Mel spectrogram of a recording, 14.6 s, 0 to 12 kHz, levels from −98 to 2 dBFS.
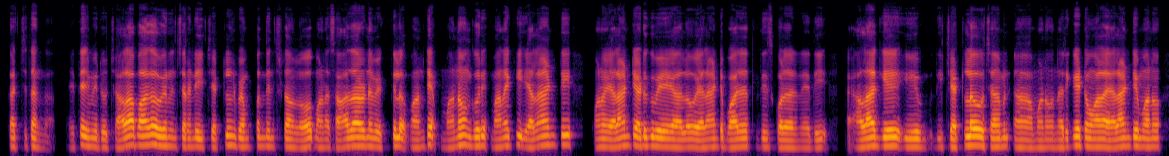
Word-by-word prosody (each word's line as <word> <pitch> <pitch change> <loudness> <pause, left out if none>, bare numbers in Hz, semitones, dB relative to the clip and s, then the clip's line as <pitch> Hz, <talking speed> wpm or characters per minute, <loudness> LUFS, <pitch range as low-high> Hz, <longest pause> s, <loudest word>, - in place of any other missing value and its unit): ఖచ్చితంగా. 140 -5 -7 0.3
అయితే 125 +7 -2
మీరు 135 -2 -5
చాలా 125 - +4
బాగా 165 +2 +5
వివరించారండి. 140 -2 -2
ఈ 135 - -16
చెట్లను 155 +4 -4
పెంపొందించడంలో 140 -2 -4 0.2
మన 130 0 -7
సాధారణ 150 +4 +3
వ్యక్తులు 135 +3 -1 0.2
అంటే, 140 +6 0 0.2
మనం 160 +6 +1
గురి 155 +1 +2
మనకి 150 +3 -2
ఎలాంటి 165 +4 -1 0.4
మనం 135 +1 -2
ఎలాంటి 155 +4 0
అడుగు 150 +1 0
వేయాలో, 130 -2 +2 0.2
ఎలాంటి 135 +2 -3
బాధ్యతలు 135 +1 0
తీసుకోవాలనేది 125 -1 -4 0.5
అలాగే 145 +2 +5 0.2
ఈ - - -1 0.4
ఈ - - -12
చెట్లు 140 +4 +5 0.2
చనిమి 140 +1 0
ఆహ్, 125 -1 -2
మనం 125 0 -6
నరికేయటం 145 +2 +1
అలా 135 -1 +4
ఎలాంటి 145 +2 +1
మనం 140 0 0
140 Hz, 145 wpm, -24 LUFS, 130-150 Hz, 0.5 s, బాగా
